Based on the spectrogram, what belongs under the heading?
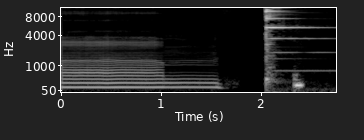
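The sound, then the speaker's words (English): A steady, buzzy low tone holds for a second and a half, then after a short silence a single loud, bright bell ding strikes and rings out with shimmering overtones. “Should I try Bell?”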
